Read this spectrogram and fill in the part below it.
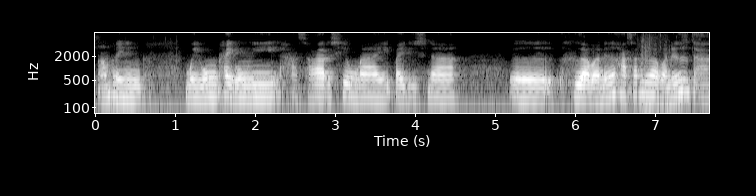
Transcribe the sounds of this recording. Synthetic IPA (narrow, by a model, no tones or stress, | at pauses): ambʱʰajnɯŋ | mɯjɡɔŋkʰajɡɔŋnihasaɾsiwnajbajdisna | hɯaβanɯɦasaɾhɯaβanɯ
